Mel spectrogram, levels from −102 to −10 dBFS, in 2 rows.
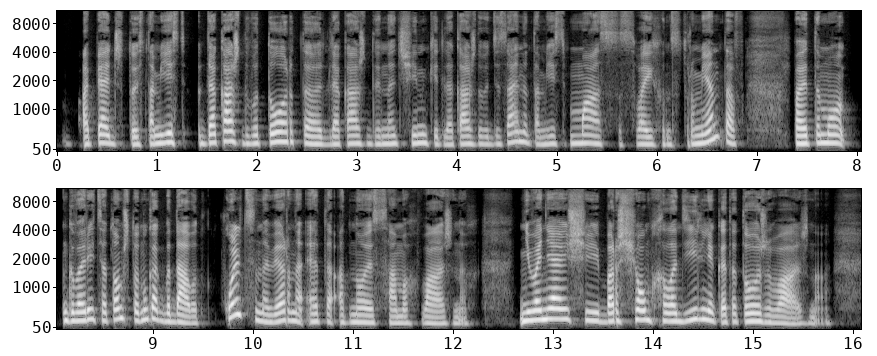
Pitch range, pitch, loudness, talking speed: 170-205 Hz, 185 Hz, -22 LUFS, 165 wpm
